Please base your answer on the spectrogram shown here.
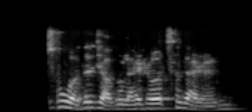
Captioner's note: Mandarin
